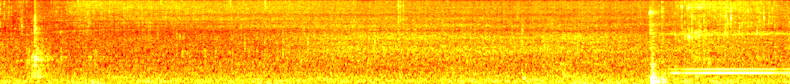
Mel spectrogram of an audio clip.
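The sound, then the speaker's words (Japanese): Soda water poured into a highball glass of Talisker whisky gives a steady, dense fizzing hiss for several seconds. A sharp clink comes near the end, followed by a faint sustained tone under the bubbling. “じゃあ炭酸を入れて。”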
